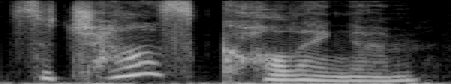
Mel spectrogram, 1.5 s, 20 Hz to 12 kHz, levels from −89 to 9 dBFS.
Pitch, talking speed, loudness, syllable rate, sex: 220 Hz, 120 wpm, -18 LUFS, 4.7 syllables/s, female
